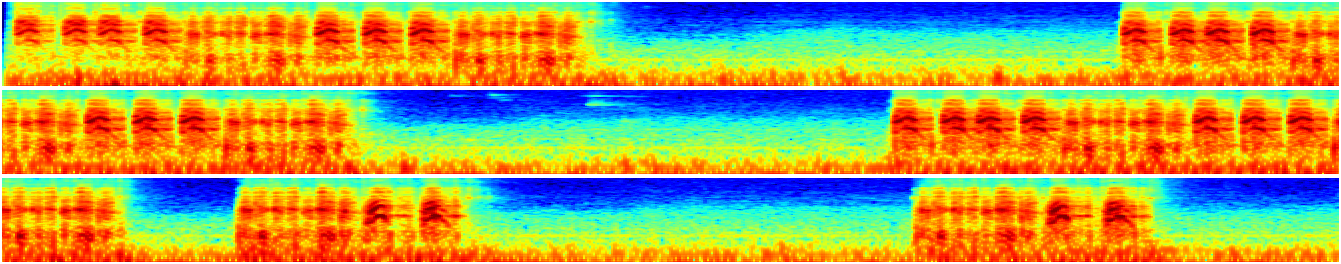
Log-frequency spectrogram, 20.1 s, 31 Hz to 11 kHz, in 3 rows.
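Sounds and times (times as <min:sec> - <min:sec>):
toy dog barking: 0:00.0 - 0:03.0, 0:05.6 - 0:08.5, 0:11.1 - 0:14.0, 0:14.6 - 0:15.8, 0:17.9 - 0:19.2.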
